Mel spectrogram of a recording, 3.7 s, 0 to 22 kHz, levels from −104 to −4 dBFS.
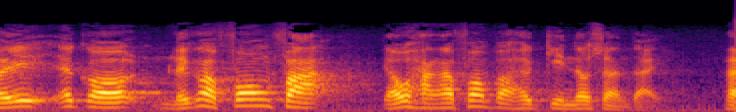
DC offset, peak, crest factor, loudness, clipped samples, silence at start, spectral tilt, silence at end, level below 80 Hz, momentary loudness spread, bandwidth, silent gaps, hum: under 0.1%; 0 dBFS; 18 dB; -18 LUFS; under 0.1%; 0 s; -5 dB/octave; 0 s; -58 dBFS; 10 LU; 7.8 kHz; none; none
